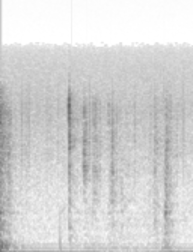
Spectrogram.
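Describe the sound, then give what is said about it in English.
A door closes with a dull thud, then a few faint metallic clicks and rattles follow as a lock is worked, over a low steady hum with no one speaking. “Lock the door”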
